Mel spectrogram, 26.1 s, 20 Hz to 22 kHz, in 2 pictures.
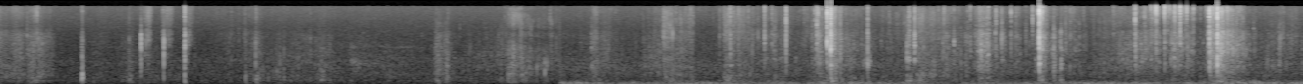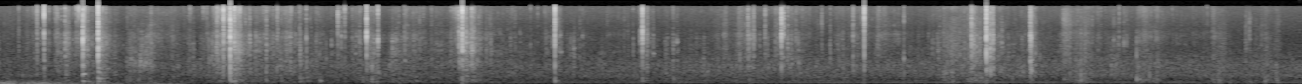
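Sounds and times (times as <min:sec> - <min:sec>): dry branches snapping: 0:05.6 - 0:26.0.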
